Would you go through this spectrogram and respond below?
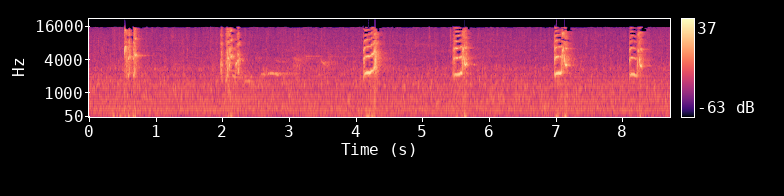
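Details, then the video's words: Lovebird in a training recording meant to produce long ngekek chatter: six short, grating, high squawks, some doubled, repeated roughly every one and a half seconds against a steady faint hiss. "Masteran Lovebird Agar Cepat Menjadi Lovebird Fighter Ngekek Panjang"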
